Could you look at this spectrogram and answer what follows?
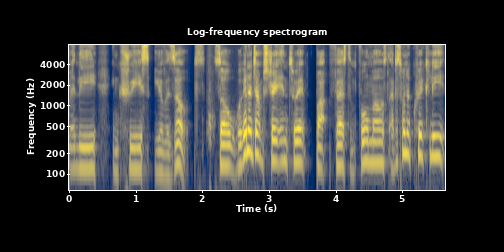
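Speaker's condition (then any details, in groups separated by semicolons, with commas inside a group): No condition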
